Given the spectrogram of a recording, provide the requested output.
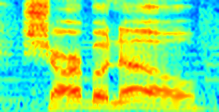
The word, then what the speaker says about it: Charbonneau: work of Bradley sharbono it's sharbono emphasis on that first syllable oh his stuff is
